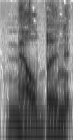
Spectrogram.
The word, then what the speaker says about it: Melbourne: Melbourne and Brisbane.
